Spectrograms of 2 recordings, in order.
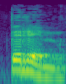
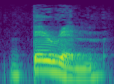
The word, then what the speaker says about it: burum: how it goes so to pronounce the collective it's birim collective birim collective birim collective if you can roll they are extra points but there's definitely no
